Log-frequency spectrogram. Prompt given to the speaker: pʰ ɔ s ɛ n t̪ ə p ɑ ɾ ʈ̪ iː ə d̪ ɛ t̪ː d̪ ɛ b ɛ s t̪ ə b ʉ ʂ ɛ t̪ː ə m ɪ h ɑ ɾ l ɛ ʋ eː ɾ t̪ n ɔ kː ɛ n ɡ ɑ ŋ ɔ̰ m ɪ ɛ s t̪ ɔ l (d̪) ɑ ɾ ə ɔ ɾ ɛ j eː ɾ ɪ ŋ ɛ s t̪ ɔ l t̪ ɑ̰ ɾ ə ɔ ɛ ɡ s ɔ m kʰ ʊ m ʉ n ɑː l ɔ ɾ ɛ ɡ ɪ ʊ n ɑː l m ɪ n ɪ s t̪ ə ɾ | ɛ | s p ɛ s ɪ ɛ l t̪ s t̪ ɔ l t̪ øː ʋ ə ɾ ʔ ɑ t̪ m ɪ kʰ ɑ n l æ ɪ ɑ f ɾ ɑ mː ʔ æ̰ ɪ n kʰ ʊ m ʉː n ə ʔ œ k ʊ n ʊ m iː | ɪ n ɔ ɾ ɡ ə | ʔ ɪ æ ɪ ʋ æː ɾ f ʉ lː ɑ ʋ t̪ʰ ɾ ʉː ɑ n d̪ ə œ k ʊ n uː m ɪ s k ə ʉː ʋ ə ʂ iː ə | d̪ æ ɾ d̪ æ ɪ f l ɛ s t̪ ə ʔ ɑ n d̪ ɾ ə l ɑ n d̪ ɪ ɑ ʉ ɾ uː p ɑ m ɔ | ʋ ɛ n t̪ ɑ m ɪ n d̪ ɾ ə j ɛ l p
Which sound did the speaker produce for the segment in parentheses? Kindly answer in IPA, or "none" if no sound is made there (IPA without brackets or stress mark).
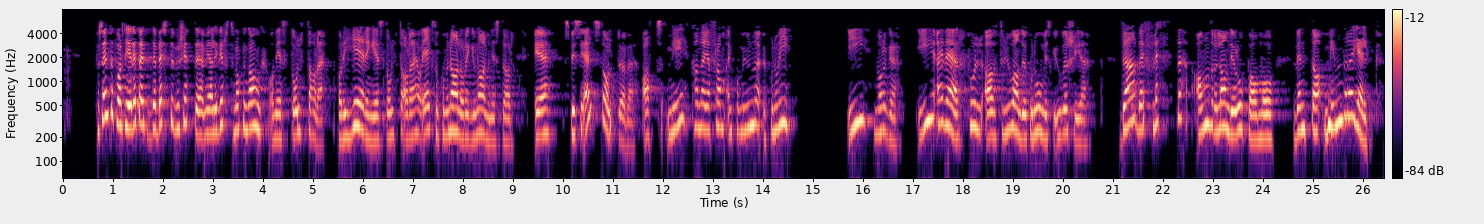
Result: t̪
